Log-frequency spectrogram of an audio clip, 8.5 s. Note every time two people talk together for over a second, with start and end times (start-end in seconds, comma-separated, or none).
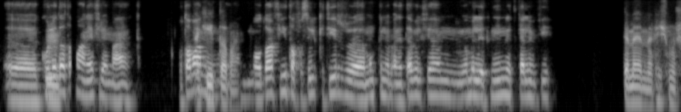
none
